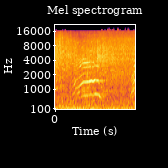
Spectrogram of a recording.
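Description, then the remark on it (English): A loud, deep blast of the rock cavern wall of Leviathan City exploding 800 feet above Weller Street, a heavy rumbling roar that holds steady throughout, with thin screeching tones sliding up and down above it. “The cavern wall of Leviathan City exploded 800 feet above Weller Street.”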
